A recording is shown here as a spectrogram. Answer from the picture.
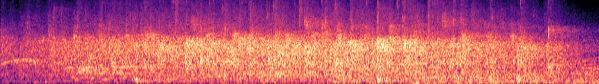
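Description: Loud, sustained applause from an audience, a dense wash of many hands clapping that swells in and holds steady for several seconds with no voices standing out.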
